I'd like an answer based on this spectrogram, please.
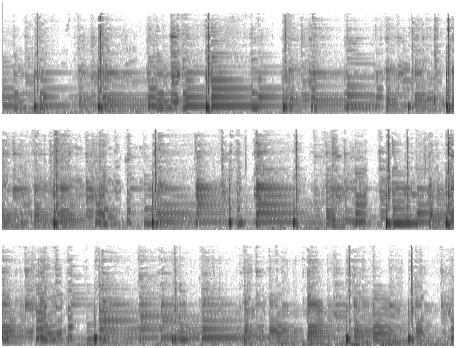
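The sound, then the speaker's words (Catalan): A Tuareg teardant lute, played solo and struck with a ring, produces many quick plucked notes in a steady rhythm. The sharp, percussive attacks create a drum-like pulse beneath the ringing strings. “Teardant. Una mena de llaüt tuareg que sona d'aquesta manera.”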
